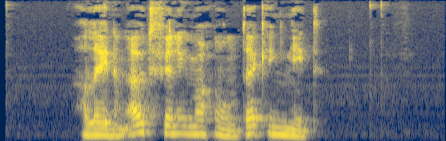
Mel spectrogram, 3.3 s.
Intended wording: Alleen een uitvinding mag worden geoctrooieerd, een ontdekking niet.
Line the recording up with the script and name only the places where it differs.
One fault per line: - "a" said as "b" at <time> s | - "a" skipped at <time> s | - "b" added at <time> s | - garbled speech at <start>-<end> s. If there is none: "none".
- "worden geoctrooieerd een" skipped at 1.6 s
